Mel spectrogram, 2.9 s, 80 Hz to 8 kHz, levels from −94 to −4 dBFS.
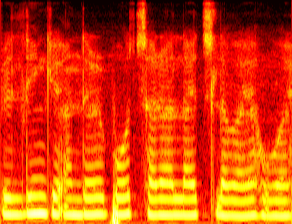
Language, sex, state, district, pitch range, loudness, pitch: Hindi, female, Arunachal Pradesh, Papum Pare, 205-215 Hz, -17 LUFS, 210 Hz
